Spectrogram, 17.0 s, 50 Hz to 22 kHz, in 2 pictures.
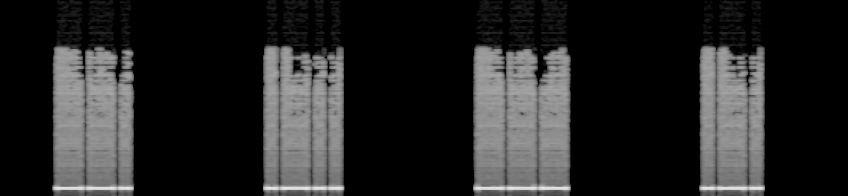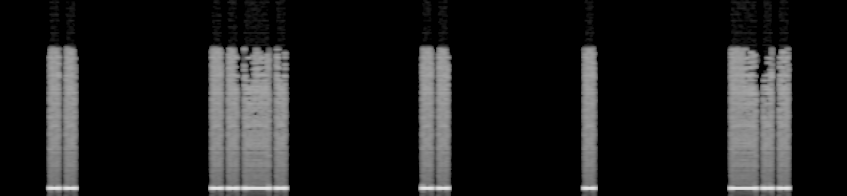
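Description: Morse code, heard as a keyed tone, about 15 wpm, spaced as for 5 wpm, 1000 Hz. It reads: GLORIFIED
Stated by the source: Morse code sent at 5 wpm for learning.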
